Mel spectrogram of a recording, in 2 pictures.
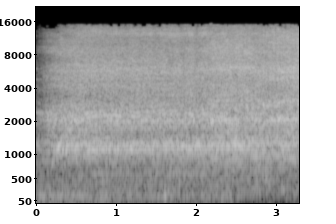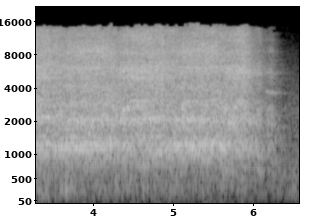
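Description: A VEX EDR robot's small electric drive motors and gearing give a loud, steady high-pitched whine as it drives through a 90-degree turn, overshooting and swinging back around the new heading. The whine starts abruptly and cuts off at the end.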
